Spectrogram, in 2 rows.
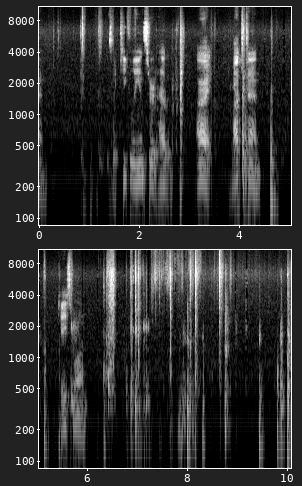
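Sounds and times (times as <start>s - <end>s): wrapping and cardboard crinkling: 7.2s - 9.1s.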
